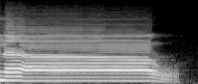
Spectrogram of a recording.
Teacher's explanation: ना अलिफ मद्दा है, एक अलिफ के बराबर खींच कर पढ़ेंगे। और वक़फ़ की सूरत में रो साकिन पढ़ा जाएगा, पुर भी पढ़ा जाएगा।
